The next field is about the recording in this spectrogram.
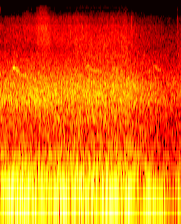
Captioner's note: bird calls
